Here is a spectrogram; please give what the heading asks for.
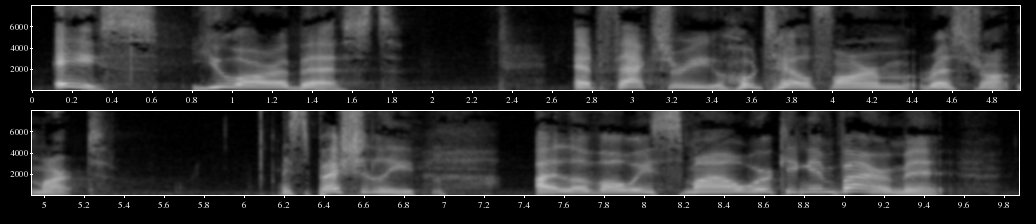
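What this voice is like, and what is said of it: Put-on Korean accent. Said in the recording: “Okay, he's Korean. I can't do a Korean accent.”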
